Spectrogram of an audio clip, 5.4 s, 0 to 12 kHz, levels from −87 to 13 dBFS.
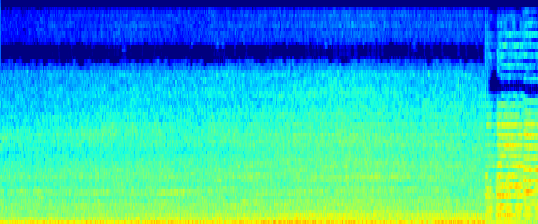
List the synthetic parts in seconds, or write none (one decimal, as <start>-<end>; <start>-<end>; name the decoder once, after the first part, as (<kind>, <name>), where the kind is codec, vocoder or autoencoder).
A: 0.5-1.7 (vocoder, Vocos); 2.1-5.4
